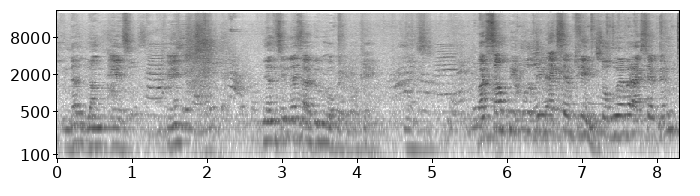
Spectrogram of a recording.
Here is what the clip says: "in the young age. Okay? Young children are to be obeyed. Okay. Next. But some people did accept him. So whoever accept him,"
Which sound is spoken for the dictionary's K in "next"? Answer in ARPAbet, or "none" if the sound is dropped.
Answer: none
